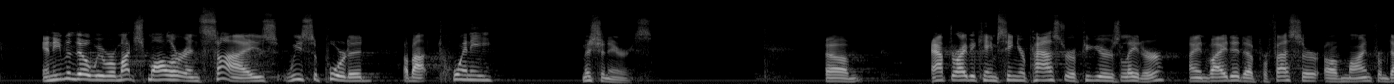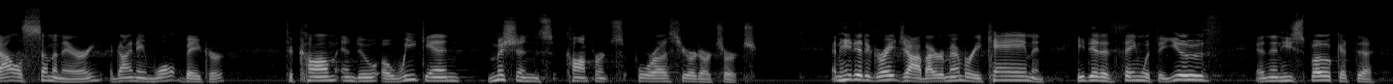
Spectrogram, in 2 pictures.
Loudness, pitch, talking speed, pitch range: -30 LUFS, 170 Hz, 165 wpm, 140-195 Hz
